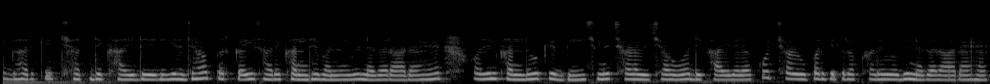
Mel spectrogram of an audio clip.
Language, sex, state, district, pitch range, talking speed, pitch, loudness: Hindi, female, Maharashtra, Sindhudurg, 220-245 Hz, 205 wpm, 230 Hz, -35 LUFS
